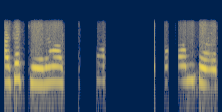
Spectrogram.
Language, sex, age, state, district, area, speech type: Bengali, female, 30-45, West Bengal, Hooghly, urban, conversation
